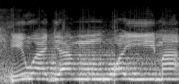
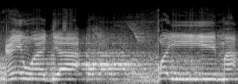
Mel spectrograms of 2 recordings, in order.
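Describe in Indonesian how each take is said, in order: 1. Kedua kata itu tersambung tanpa jeda. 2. Jeda singkat memisahkan kedua kata itu. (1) "ulang sambung" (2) "maradian tanpa bernapas"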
